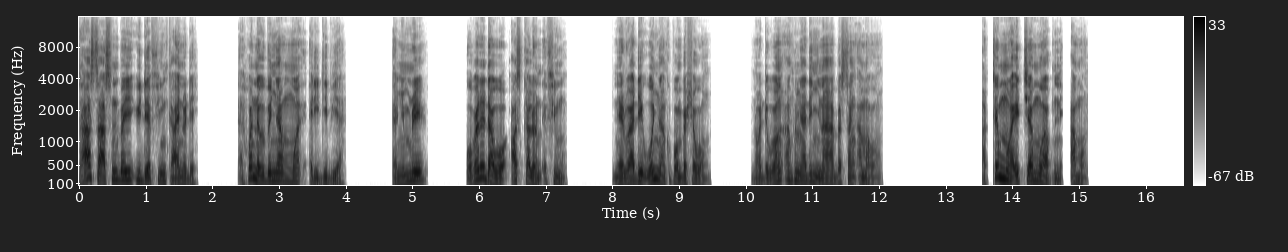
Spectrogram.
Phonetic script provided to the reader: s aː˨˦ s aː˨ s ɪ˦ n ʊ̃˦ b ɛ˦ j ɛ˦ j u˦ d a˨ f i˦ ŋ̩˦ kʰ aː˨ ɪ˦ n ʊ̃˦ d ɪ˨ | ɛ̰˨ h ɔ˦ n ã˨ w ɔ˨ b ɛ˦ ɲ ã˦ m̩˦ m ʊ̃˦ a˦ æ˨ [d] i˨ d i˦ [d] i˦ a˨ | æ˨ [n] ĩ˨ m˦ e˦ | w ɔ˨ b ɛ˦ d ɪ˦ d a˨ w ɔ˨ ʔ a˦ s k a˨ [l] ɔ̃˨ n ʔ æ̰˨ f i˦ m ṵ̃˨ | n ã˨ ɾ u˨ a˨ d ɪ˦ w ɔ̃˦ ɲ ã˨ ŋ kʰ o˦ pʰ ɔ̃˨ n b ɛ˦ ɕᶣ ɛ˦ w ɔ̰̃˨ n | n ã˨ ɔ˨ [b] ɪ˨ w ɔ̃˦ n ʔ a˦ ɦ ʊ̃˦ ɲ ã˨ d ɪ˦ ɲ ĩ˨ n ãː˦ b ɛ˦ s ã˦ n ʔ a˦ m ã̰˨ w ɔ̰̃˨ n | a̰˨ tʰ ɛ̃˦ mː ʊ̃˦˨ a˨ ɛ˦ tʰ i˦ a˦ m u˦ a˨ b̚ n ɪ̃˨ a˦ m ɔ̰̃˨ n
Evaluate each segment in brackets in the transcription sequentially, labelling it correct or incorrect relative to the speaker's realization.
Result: correct, incorrect: b, incorrect: ɲ, correct, incorrect: d

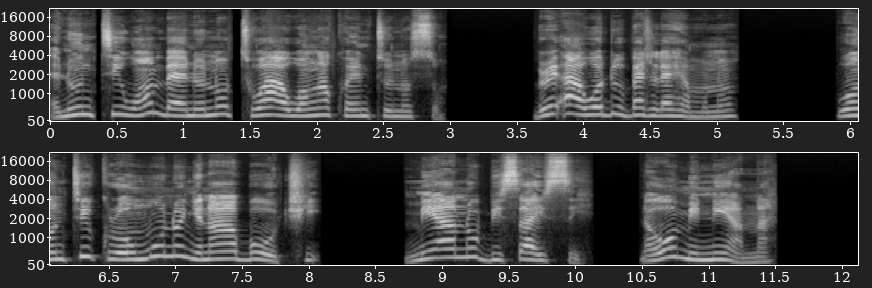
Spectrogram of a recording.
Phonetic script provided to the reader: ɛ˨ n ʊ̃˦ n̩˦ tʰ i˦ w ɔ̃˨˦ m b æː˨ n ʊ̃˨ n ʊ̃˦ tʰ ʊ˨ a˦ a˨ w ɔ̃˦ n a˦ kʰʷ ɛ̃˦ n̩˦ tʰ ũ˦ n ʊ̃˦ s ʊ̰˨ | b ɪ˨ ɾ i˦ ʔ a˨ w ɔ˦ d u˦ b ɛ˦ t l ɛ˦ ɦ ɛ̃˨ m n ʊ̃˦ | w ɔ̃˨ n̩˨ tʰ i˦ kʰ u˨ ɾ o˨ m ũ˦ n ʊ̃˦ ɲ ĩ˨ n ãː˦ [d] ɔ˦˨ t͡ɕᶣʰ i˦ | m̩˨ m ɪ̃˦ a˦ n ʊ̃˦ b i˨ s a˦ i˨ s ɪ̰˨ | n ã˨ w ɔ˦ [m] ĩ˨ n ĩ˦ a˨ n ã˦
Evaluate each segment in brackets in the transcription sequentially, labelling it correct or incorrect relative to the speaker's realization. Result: incorrect: b, correct

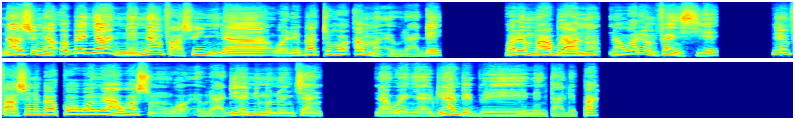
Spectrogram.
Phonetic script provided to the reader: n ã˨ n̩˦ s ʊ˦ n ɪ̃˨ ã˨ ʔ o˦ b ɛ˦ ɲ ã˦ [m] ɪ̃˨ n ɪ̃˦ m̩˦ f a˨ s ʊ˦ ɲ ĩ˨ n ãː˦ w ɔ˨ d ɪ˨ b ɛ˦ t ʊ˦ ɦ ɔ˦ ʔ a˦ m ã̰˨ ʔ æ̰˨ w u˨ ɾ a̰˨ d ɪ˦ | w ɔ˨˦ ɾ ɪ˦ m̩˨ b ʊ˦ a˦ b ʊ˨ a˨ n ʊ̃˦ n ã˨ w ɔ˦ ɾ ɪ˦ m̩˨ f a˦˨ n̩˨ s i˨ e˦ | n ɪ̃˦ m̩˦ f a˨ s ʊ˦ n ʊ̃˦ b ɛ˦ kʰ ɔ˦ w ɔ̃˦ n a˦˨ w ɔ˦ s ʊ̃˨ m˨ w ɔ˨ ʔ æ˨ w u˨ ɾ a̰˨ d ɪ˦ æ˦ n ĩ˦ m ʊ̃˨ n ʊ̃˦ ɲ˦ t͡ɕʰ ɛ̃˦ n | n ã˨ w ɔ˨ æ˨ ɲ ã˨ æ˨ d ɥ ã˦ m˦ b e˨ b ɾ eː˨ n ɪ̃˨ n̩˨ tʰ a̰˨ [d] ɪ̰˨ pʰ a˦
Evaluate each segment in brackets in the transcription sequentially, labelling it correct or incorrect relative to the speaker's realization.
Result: incorrect: n, correct

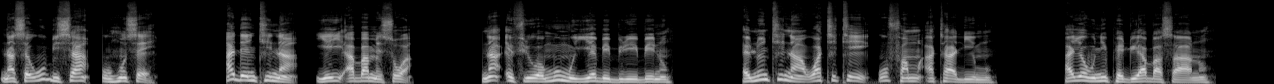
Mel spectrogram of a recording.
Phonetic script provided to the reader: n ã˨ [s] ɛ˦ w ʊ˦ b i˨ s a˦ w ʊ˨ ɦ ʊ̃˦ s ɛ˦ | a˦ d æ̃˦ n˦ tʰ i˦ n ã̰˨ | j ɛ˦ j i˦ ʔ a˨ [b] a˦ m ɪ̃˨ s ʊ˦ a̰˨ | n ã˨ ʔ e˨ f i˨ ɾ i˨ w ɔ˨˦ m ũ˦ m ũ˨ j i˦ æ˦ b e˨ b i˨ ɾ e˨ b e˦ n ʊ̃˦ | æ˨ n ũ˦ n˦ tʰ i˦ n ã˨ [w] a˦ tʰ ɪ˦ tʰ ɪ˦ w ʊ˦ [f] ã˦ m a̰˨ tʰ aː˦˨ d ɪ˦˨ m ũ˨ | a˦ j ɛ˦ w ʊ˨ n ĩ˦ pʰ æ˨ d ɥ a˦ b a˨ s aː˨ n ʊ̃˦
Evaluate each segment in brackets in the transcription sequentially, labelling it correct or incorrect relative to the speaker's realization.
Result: correct, correct, correct, correct

